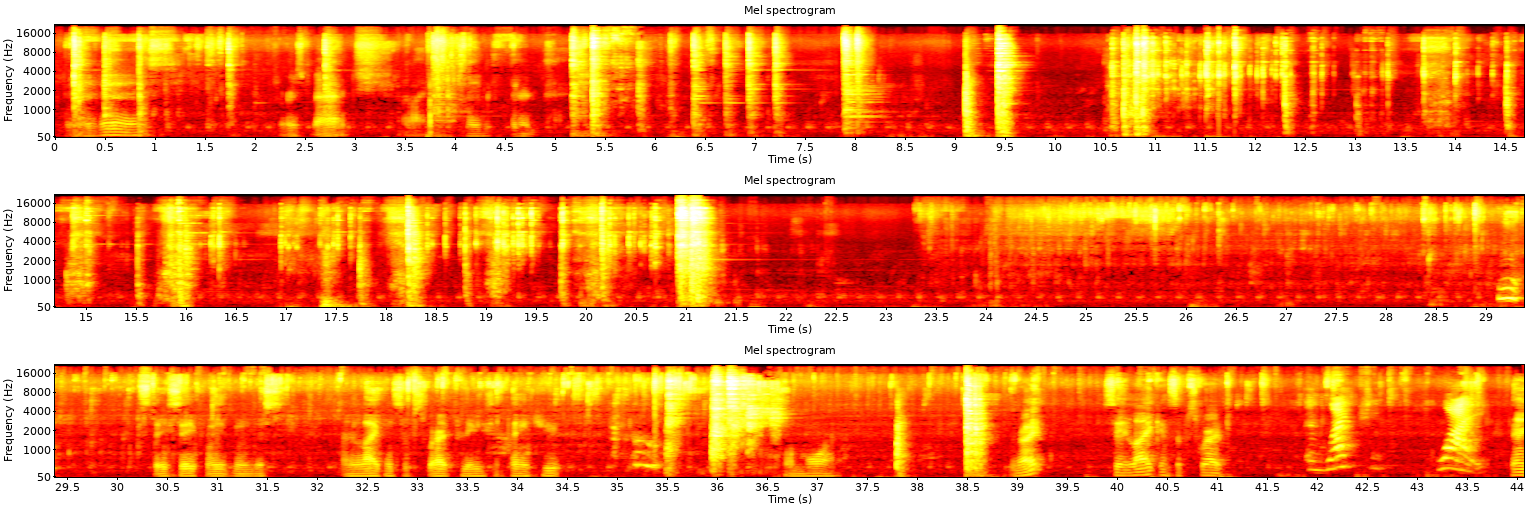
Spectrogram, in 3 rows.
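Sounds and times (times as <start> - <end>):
pans and utensils clattering: 0.0 - 2.0, 5.2 - 8.4, 9.1 - 9.8, 10.5 - 21.4, 29.5 - 37.1, 37.7 - 39.3
steady hiss: 0.0 - 7.4, 23.3 - 44.0.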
